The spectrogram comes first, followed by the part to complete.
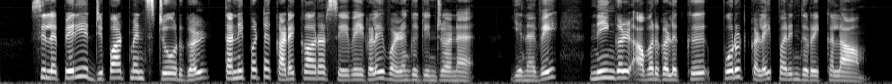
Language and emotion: Tamil, neutral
